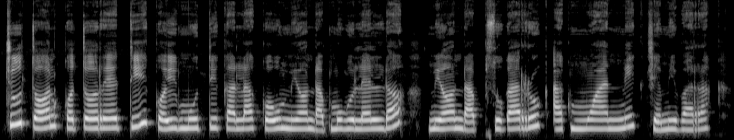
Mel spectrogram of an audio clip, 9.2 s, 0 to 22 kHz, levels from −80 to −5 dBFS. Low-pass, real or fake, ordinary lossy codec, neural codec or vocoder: none; real; none; none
